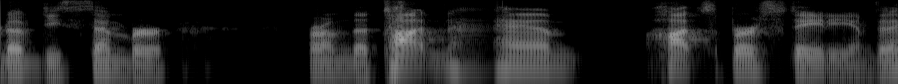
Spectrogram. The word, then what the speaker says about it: Tottenham: past Saturday the 3 of December from the Tottenham hot spur Stadium did I say that right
